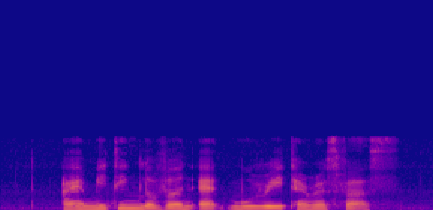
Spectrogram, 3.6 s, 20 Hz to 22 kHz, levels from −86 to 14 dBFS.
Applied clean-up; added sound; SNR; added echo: none; none; none; none.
